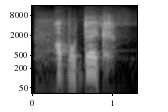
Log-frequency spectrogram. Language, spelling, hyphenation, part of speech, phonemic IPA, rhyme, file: Dutch, apotheek, apo‧theek, noun, /ɑ.poːˈteːk/, -eːk, Nl-apotheek.ogg
- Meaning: pharmacy, apothecary (a place where prescription drugs may be dispensed by an authorized pharmacologist)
